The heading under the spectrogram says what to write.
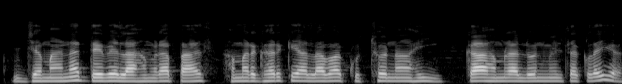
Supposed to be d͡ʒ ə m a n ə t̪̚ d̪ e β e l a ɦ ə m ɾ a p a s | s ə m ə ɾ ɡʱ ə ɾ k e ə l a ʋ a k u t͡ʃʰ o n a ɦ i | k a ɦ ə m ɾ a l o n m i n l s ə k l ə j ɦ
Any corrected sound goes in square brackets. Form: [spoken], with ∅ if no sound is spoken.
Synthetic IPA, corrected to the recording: d͡ʒ ə m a n ə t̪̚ d̪ e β e l a ɦ ə m ɾ a p a s | [h] ə m ə ɾ ɡʱ ə ɾ k e ə l a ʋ a k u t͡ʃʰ o n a ɦ i | k a ɦ ə m ɾ a l o n m i [∅] l s ə k l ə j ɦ

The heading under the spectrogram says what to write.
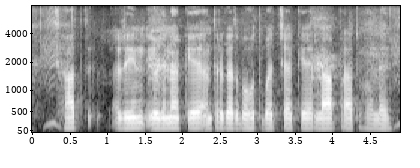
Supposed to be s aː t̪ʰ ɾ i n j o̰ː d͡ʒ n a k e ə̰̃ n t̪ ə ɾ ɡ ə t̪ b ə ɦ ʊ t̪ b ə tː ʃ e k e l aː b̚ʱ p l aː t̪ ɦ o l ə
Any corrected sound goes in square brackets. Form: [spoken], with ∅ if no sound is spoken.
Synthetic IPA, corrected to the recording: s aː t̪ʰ ɾ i n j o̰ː d͡ʒ n a k e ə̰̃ n t̪ ə ɾ ɡ ə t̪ b ə ɦ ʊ t̪ b ə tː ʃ [a] k e l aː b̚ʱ p [ɾ] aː t̪ ɦ o l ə

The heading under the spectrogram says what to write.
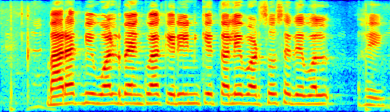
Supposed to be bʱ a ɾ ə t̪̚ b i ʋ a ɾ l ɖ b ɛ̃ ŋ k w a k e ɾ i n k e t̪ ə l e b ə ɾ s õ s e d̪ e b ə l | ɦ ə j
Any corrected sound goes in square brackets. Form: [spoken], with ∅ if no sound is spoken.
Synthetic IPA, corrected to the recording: bʱ a ɾ ə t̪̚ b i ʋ [ə] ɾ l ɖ b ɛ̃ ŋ k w a k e ɾ i n k e t̪ ə l e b ə ɾ s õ s e d̪ e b ə l | ɦ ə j

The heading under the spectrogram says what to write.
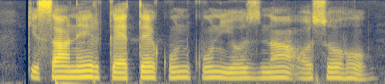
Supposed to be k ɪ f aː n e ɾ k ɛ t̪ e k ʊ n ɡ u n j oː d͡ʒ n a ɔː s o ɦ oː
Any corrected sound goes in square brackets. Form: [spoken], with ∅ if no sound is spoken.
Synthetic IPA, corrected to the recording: k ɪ [s] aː n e ɾ k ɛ t̪ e k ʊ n [k] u n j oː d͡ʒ n a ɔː s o ɦ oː

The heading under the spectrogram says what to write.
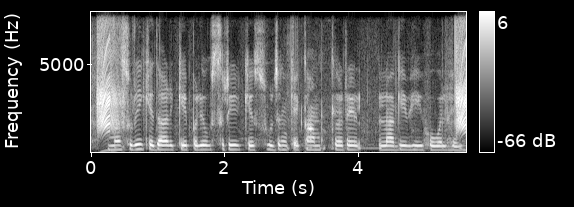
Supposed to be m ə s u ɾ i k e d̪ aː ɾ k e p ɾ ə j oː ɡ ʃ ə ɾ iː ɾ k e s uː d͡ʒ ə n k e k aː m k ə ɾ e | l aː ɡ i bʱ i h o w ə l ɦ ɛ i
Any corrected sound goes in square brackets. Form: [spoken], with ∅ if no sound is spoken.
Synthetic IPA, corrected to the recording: m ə s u ɾ i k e d̪ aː ɾ k e p ɾ ə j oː ɡ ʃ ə ɾ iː ɾ k e s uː d͡ʒ ə n k e k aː m k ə ɾ e | l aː ɡ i bʱ i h o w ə l ɦ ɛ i

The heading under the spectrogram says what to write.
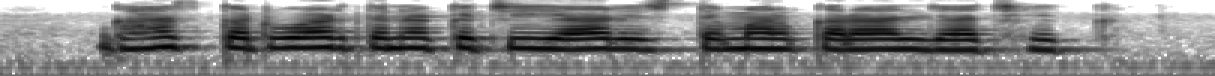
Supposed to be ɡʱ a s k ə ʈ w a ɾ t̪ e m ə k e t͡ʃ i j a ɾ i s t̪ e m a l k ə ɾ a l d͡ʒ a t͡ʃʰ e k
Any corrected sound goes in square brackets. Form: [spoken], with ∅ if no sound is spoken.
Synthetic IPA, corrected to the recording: ɡʱ a s k ə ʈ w a ɾ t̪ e [n] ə k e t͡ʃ i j a ɾ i s t̪ e m a l k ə ɾ a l d͡ʒ a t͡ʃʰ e k

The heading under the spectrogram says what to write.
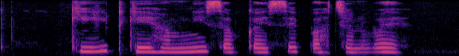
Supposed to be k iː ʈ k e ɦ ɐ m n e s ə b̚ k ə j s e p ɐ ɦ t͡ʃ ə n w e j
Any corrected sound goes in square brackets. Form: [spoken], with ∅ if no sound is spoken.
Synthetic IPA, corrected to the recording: k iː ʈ k e ɦ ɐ m n [i] s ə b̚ k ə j s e p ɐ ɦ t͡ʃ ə n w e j

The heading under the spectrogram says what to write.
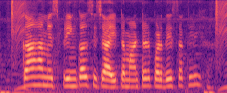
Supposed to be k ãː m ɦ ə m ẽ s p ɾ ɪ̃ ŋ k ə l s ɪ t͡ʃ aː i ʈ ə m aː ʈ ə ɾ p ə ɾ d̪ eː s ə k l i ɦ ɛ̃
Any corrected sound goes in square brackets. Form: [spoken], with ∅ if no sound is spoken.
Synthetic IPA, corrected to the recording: k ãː [∅] ɦ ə m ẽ s p ɾ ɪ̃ ŋ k ə l s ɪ t͡ʃ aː i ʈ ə m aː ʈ ə ɾ p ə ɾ d̪ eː s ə k l i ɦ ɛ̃

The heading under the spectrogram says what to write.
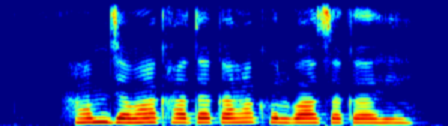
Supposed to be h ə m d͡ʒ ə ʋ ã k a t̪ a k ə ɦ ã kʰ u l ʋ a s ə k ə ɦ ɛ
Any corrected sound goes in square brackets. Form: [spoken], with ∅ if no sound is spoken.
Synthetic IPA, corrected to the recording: h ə m d͡ʒ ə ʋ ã [kʰ] a t̪ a k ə ɦ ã kʰ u l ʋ a s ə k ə ɦ [i]

